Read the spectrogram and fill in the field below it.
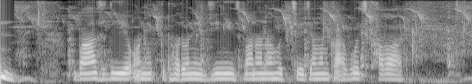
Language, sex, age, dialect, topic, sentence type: Bengali, female, 25-30, Western, agriculture, statement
